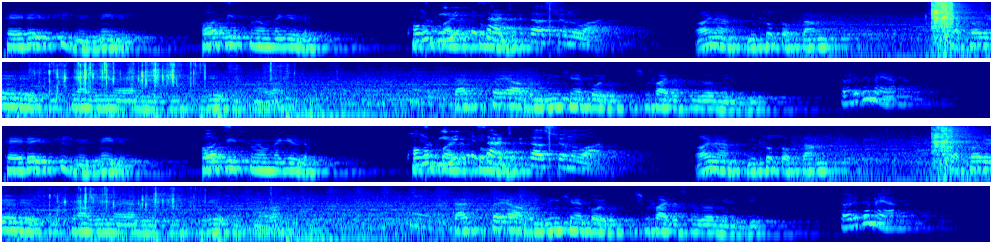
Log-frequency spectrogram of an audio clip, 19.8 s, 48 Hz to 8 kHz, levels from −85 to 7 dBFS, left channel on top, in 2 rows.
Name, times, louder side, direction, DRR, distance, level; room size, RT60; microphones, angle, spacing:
voice 1, 0.0-1.3 2.0-3.2 4.4-5.2 6.9-8.3 9.4-12.8 14.3-17.5, right 1 dB, 25° right, 5 dB, 1.5 m, -47 dB
voice 2, 4.0-6.1 14.0-14.4 18.3-18.8, right 3 dB, 70° right, 2 dB, 2.1 m, -45 dB
Bicycle, 7.9-15.3, right 1 dB, 90° right, 3.2 m, -55 dB
Crumpling crinkling / Tearing, 9.2-9.6 9.9-13.3, left 10 dB, 65° left, 0.7 m, -37 dB
24.5 x 12.0 x 8.9 m, 1.3 s
head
